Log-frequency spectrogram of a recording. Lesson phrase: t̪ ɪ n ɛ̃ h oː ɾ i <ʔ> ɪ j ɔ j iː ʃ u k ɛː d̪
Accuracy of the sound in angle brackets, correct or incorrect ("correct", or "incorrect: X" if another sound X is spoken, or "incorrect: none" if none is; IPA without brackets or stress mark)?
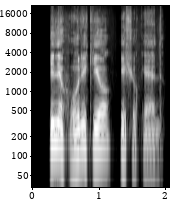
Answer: incorrect: k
